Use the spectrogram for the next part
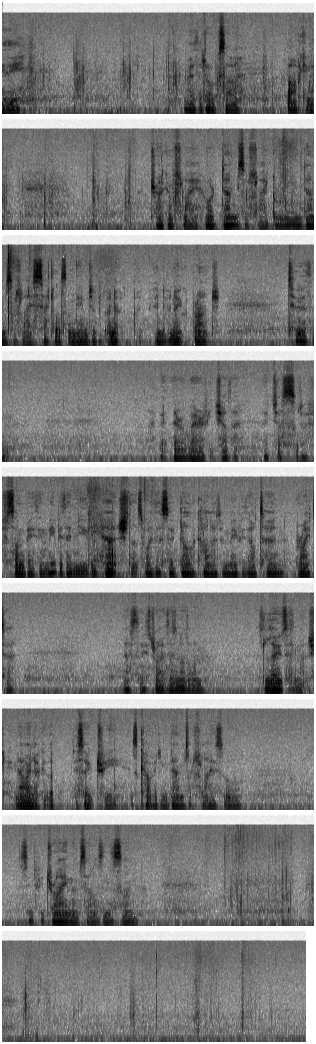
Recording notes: A wander through a forest in the Ardennes region of north-east France.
